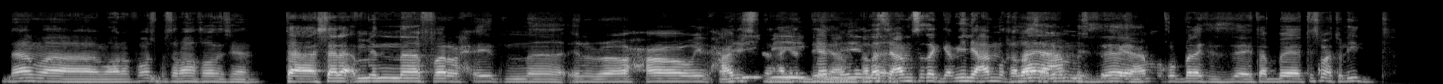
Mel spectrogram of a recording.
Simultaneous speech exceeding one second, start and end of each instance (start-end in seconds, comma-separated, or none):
7.2-9.0, 10.1-11.5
